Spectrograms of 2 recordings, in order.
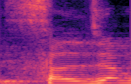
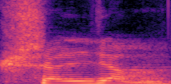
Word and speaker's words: शलजम: कुछ उदाहरण, शलजम, देखिए सलजम नहीं बोल रहा मैं, दांत जीभ को नीचे रखूंगा तो सलजम, तो ये गलत हो जा रहा है, शलजम ये सही उच्चारण है।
